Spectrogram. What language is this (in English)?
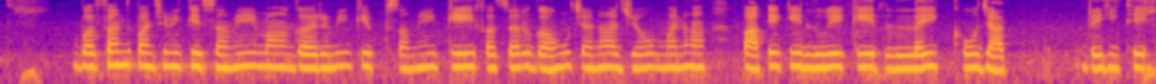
Chhattisgarhi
